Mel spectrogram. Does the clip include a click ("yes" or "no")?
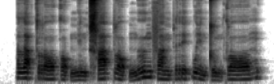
no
